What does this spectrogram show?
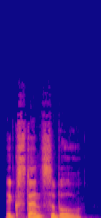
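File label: "extensible", British English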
